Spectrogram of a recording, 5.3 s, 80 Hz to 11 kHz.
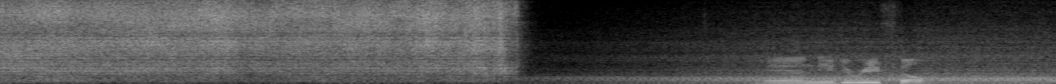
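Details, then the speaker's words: Sandblaster using worn leftover blast-cabinet media on 1968 Triumph TR250 flanges to remove surface rust before priming: loud steady rush of air for a couple of seconds, then cuts off; working normally. "probably do a little bit more blasting here just to get a little bit of surface rust off here before we go ahead and prime it"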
